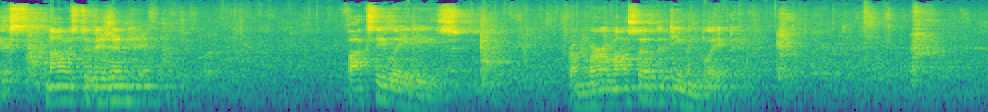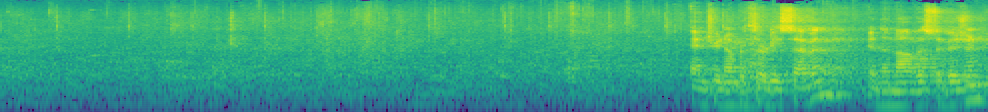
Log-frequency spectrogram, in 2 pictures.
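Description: A man speaks slowly and theatrically into a microphone in an echoing hall.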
